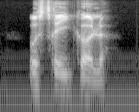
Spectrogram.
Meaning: oyster; oyster farming
- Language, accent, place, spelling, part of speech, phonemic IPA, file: French, France, Lyon, ostréicole, adjective, /ɔs.tʁe.i.kɔl/, LL-Q150 (fra)-ostréicole.wav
